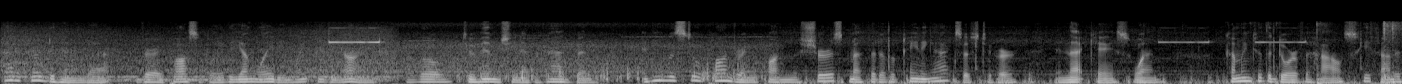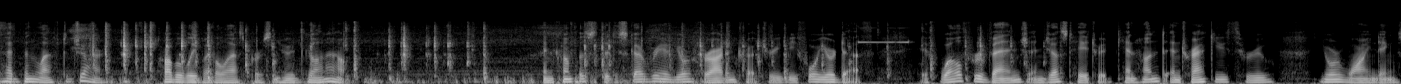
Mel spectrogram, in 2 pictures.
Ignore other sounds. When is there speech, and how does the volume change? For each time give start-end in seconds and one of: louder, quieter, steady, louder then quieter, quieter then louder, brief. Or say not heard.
0.0-17.5 steady
19.4-28.0 steady.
